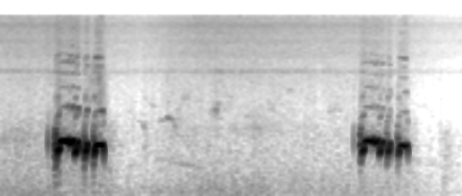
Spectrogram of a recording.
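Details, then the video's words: Local zebra dove, persistent singer with a distinctive voice, giving two soft, rolling coo phrases about three seconds apart, each broken into several quick clipped notes, against a quiet background. "perkutut lokal gacor_ suara mempunyai ciri has"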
